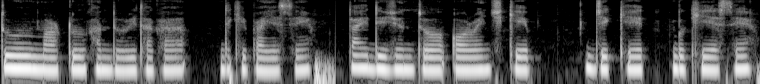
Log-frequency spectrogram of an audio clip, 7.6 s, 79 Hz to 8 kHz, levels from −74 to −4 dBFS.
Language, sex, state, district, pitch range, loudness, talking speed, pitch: Nagamese, female, Nagaland, Kohima, 170-180 Hz, -17 LUFS, 125 wpm, 175 Hz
